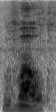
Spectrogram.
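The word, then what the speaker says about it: WOW: डब्ल्यू ओ डब्ल्यू, इसे पढ़ते हैं वाऊ।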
